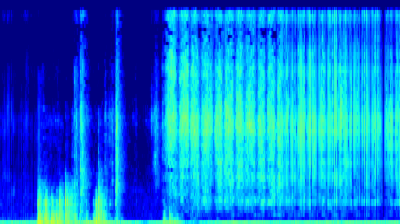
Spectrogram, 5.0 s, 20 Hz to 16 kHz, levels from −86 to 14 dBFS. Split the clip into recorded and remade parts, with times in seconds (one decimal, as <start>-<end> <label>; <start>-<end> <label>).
0.0-0.5 remade; 0.5-3.5 recorded; 3.5-5.0 remade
